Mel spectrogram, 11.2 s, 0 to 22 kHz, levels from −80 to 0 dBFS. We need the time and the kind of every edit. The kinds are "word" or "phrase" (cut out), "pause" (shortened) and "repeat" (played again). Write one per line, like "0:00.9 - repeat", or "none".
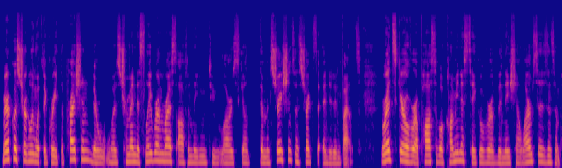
none

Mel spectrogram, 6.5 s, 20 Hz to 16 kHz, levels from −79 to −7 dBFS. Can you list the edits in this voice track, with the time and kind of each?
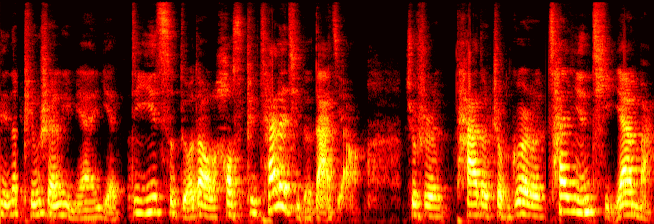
none

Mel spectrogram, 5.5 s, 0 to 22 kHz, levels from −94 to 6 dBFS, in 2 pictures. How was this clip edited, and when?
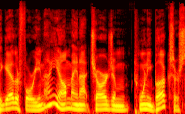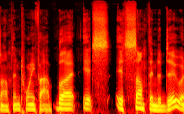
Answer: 0:03.5 - phrase

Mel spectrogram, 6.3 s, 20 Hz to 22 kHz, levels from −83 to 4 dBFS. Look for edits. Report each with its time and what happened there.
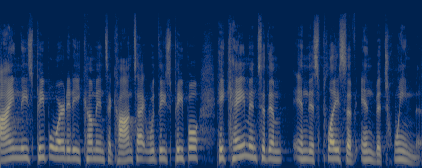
none

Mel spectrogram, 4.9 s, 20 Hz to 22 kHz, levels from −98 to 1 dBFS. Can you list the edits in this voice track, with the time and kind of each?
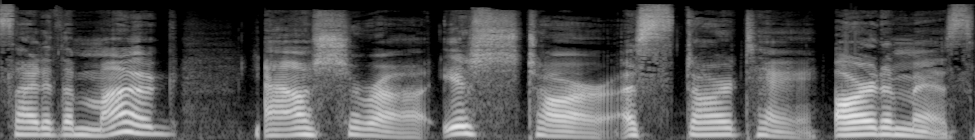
0:01.3 - word

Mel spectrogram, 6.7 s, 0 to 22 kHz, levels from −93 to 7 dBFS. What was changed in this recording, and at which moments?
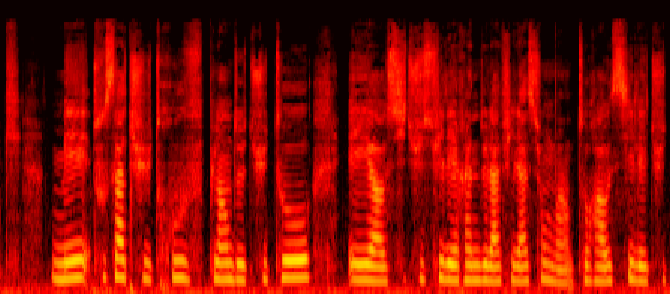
0:00.9 - word

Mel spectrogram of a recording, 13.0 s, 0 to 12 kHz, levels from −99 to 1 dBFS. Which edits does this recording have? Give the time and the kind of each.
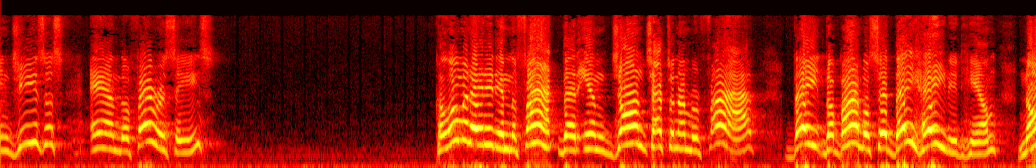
none

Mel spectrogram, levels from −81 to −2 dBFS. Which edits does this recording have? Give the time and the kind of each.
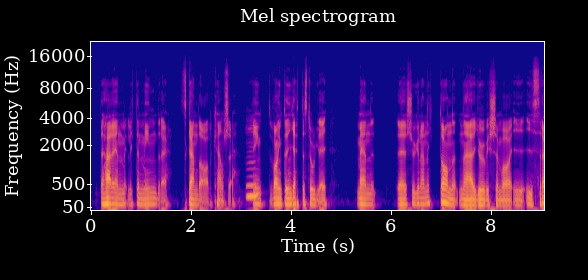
0:01.6 - pause

